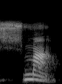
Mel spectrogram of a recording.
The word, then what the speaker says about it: shema: now so sorry so i know that a lot of people know this word shma to hear shema or shema have you heard that you know when we say shema israel so some people say israel but actually the correct way to pronounce it is shema the word we say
